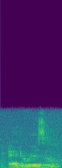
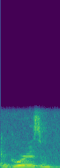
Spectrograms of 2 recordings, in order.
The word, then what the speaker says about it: agorism: And just a little clarification, you'll hear the word you'll hear it pronounced agurism a lot. And I'm just I'm a purist. I like agorism.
